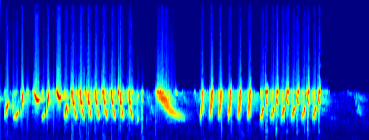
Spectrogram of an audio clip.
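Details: European goldfinch singing: fast, bright twittering phrases of rapid repeated high notes. Short liquid trills are broken by a single drawn-out slurred note midway, then more quick chirping runs.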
